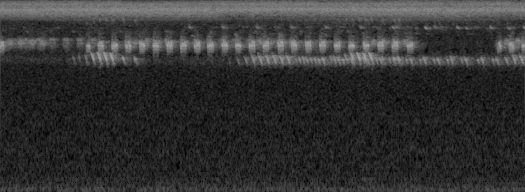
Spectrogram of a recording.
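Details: Insects singing in autumn by rice fields heavy with ripe ears: a continuous run of quick, regular chirping pulses with a lower overlapping trill, over a persistent high buzzing drone.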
